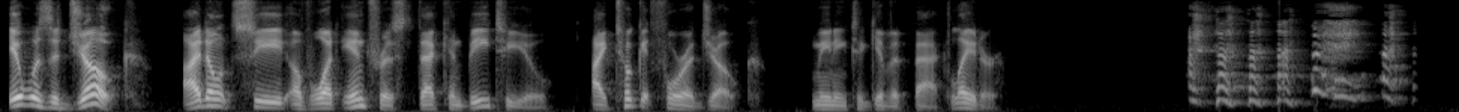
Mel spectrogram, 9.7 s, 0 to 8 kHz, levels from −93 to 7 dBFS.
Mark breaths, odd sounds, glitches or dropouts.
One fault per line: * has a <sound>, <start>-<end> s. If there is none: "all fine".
* has a laugh, 7.9-9.5 s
